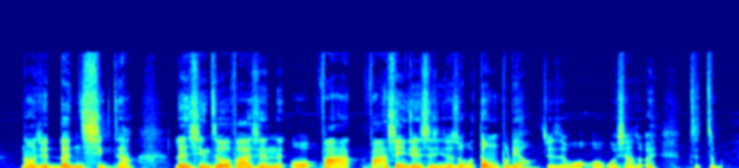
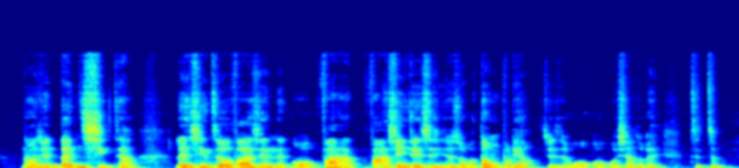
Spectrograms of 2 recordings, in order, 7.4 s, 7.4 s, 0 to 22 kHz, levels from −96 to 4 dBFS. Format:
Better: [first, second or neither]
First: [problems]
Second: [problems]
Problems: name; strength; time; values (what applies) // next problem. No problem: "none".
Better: first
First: none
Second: off-mic speech; far // room echo; very slight; dies away in 0.2 s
